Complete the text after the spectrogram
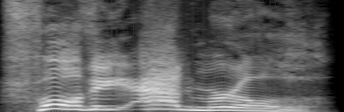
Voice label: Male Human Footman Attack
